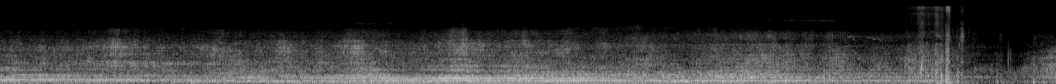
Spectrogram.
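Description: Steady droning hum of a propeller aircraft's engines overhead, growing a little louder in the middle. Just before the end comes a short cluster of knocks from the phone being handled.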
